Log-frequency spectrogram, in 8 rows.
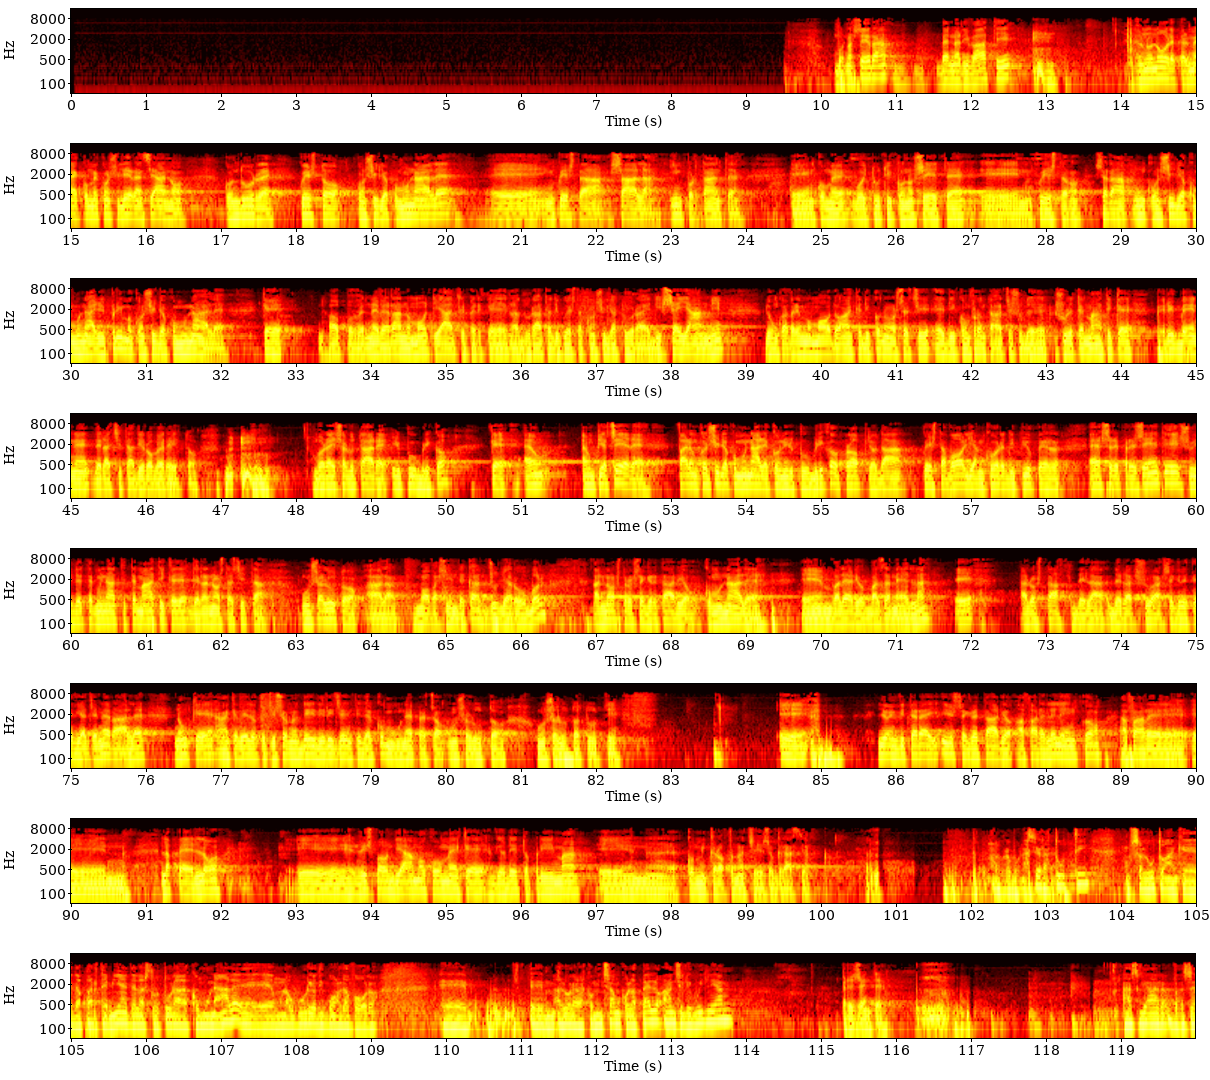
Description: Seduta del consiglio comunale - 26 giugno 2024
